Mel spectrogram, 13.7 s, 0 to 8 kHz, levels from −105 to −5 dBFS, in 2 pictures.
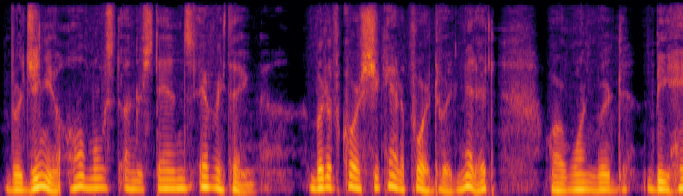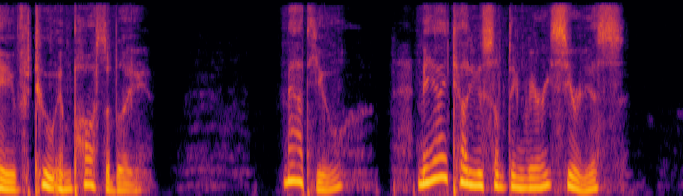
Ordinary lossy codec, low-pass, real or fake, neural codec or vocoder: AAC, 48 kbps; 7.2 kHz; fake; codec, 16 kHz, 8 kbps, FreqCodec, larger model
